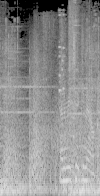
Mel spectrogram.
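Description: Gunshots crack in quick bursts in a video game.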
